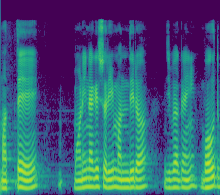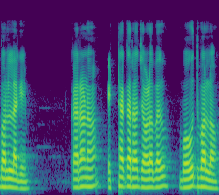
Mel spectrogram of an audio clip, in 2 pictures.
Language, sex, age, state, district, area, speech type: Odia, male, 30-45, Odisha, Nayagarh, rural, spontaneous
